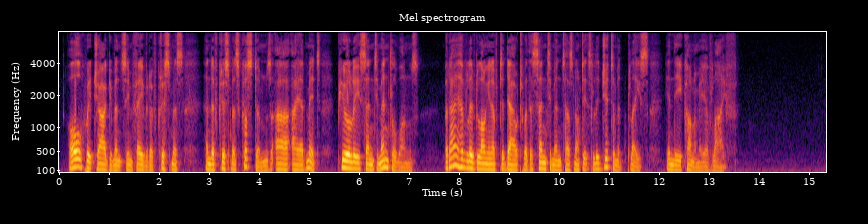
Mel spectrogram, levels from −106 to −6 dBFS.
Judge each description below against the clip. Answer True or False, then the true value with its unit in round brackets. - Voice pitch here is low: True (115 Hz)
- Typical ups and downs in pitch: True (4.3 semitones)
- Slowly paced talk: False (145 wpm)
